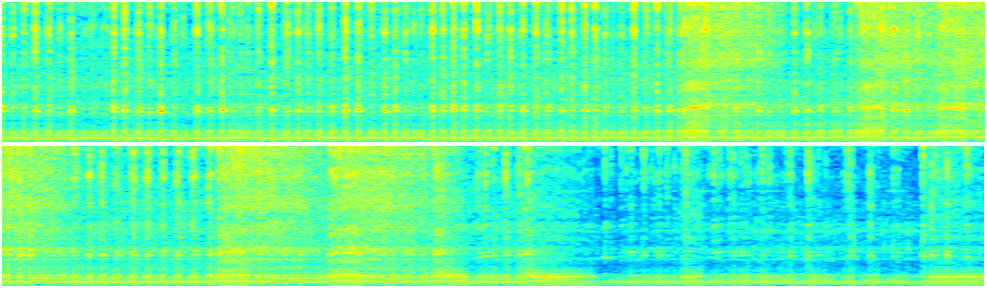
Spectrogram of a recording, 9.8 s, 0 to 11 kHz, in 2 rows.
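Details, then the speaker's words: Roughly 40cc two-stroke chainsaw running on vodka with no oil, super lean; after brake cleaner sprayed in throat it revs high and unevenly, hunting, then sags. Surging and dying; too much air, not enough fuel, carb clean planned. "so I threw some brake clean down the throat of it to see if that would help it it sparked up for a little bit burnt all the brake clean and then died again"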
